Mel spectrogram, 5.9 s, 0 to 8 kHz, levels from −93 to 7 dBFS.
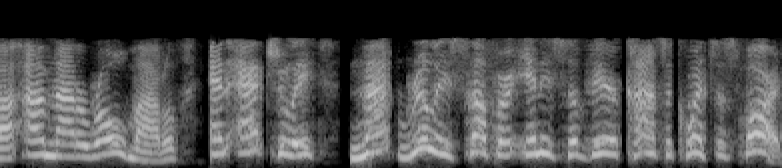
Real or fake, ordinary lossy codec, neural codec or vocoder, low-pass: real; AAC, 16 kbps; none; 7.2 kHz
